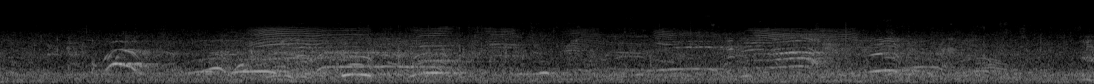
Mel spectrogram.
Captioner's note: crowd murmurs and cheers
